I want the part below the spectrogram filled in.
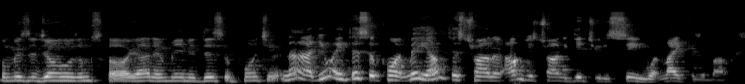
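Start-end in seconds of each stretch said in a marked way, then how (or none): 0.0-2.8 put-on tearful crying voice. Retelling how a student apologized after she started crying: imitating a girl crying. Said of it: "She started crying".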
